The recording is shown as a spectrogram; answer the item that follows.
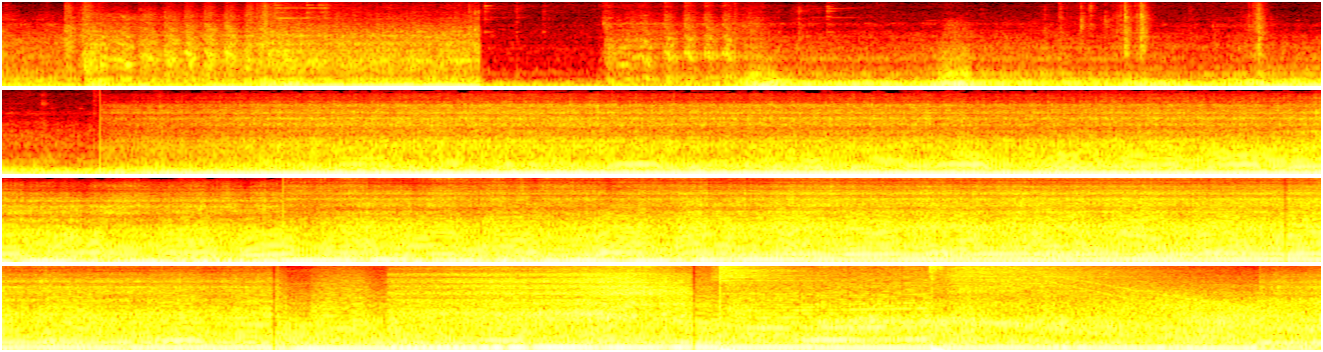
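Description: Cummins turbo-diesel Dodge truck engines in burnouts, quieter at first, then about seven seconds in held at high revs with a steady pitch that wavers and steps higher twice. Tire squeal hisses from the spinning tires, loudest near the end.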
